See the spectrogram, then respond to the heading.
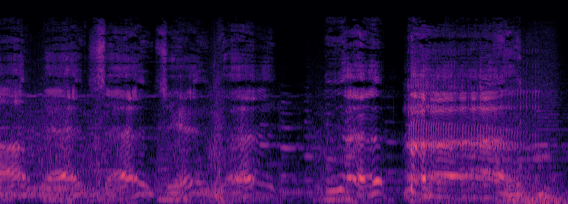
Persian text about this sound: بعدش بهم گفت که آیا میتونم با آروغ زدن حروف رو بیان کنم و من گفتم آره معلومه که میتونم. میخوای بهت نشون بدم؟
